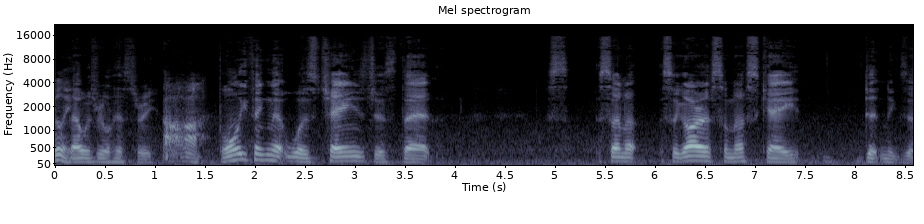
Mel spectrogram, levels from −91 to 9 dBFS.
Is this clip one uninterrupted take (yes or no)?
yes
